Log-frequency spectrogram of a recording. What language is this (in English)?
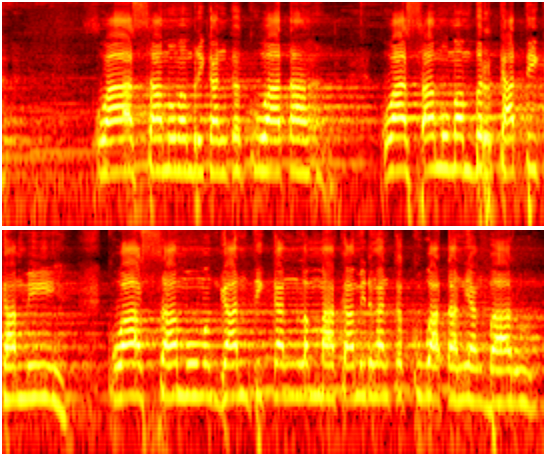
Indonesian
